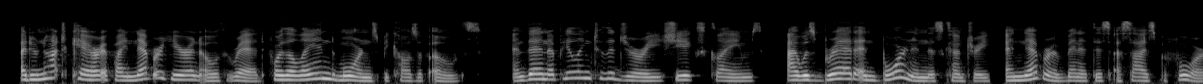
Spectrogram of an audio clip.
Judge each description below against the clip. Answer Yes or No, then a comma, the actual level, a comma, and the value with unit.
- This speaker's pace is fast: Yes, fast, 210 wpm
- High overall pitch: Yes, high, 195 Hz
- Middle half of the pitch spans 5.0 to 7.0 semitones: Yes, wide, 5.5 semitones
